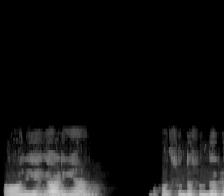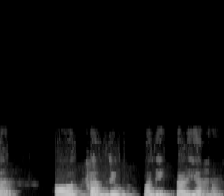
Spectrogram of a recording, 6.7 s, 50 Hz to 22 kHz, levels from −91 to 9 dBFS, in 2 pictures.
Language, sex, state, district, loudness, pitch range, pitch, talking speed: Hindi, female, Bihar, Gopalganj, -20 LUFS, 205-225 Hz, 215 Hz, 100 wpm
